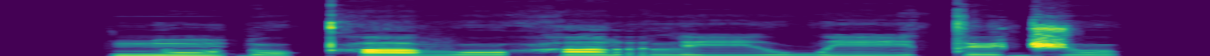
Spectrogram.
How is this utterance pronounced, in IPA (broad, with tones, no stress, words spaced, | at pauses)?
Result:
nũ˦˨ ɗo˨kʰa˨βo˦hã˦r liː˨wiː˦˨tɪ˦d͡ʒʊ˦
